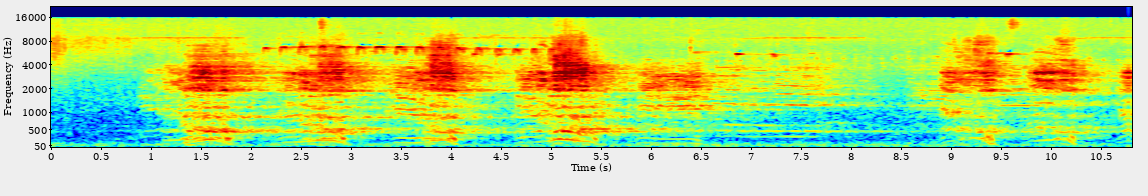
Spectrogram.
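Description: A red deer stag bellows loudly in bursts.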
